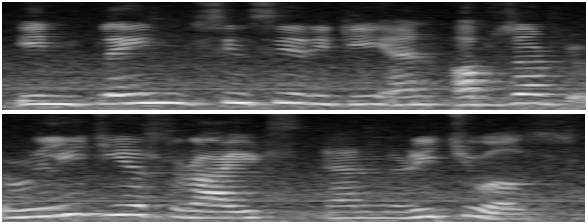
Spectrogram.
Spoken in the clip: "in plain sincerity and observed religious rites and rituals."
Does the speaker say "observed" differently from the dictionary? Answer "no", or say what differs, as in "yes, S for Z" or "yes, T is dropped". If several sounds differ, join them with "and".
yes, B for V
